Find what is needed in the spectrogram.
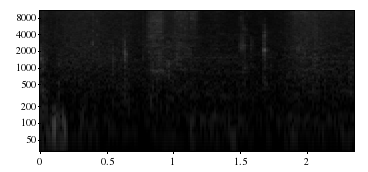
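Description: Near silence: faint outdoor background with a couple of faint ticks.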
